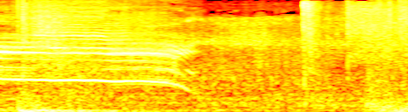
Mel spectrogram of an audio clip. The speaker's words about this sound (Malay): Tembakan masih bertalu-talu. Langit bergempita.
